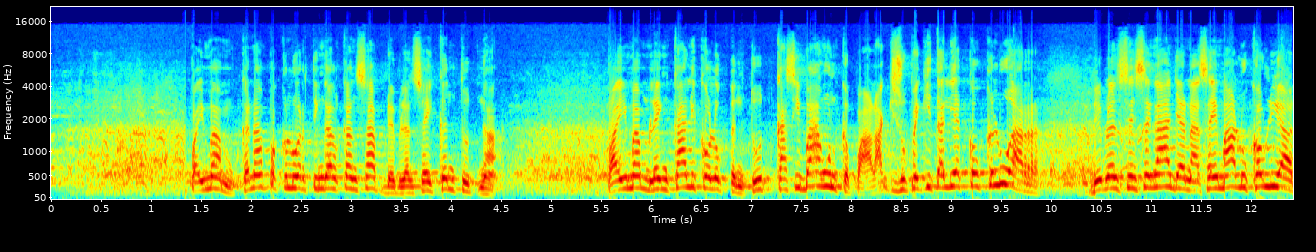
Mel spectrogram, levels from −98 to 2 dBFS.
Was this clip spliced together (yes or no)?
yes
